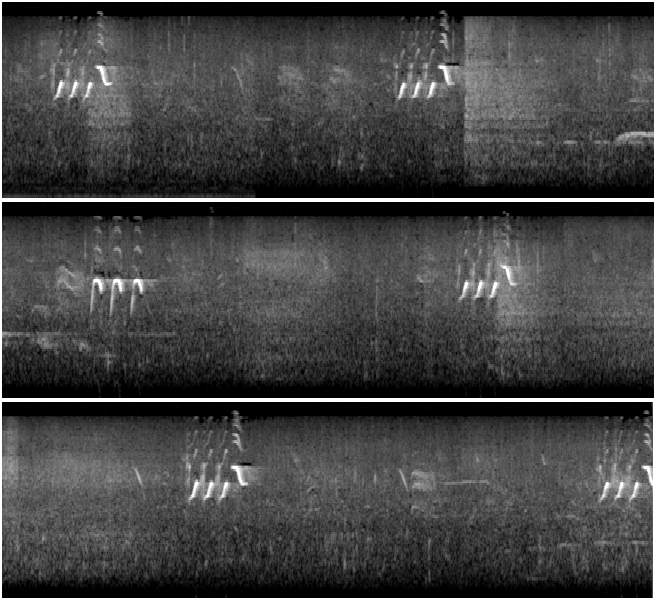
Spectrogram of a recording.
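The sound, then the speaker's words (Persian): Short bursts of bright birdsong repeat roughly every three to four seconds, each a quick run of high chirps, over a soft outdoor background hiss with no talking. “یه نفس عمیق بکش و با چشمای بسته به نغمه های لذت بخش گوش کن.”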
